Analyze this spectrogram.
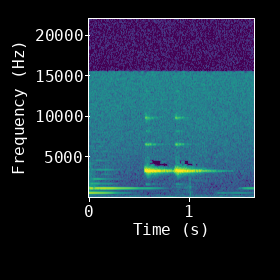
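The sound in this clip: A fire alarm sounding during a test gives out faint electronic tones: a lower steady tone, then short, high-pitched beeps in two quick bursts.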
